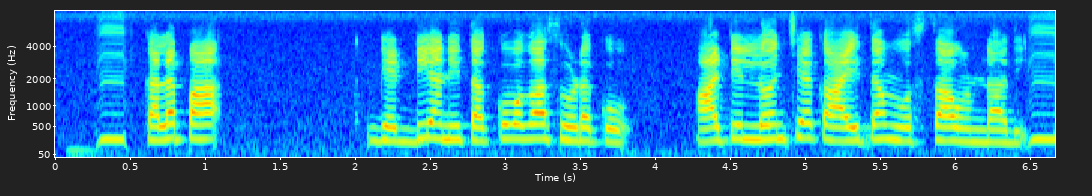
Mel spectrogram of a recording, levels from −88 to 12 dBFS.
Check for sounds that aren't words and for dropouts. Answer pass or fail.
pass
